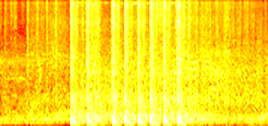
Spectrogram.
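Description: Gunshots fire in a rapid burst, echoing in a large hall.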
